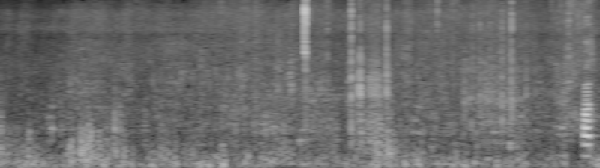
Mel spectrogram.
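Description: Wind buffeting the microphone: an uneven low rumble that rises and falls throughout, with a few faint clicks.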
